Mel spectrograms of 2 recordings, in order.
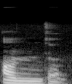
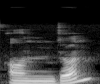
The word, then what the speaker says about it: অঞ্জন: তো শব্দের প্রয়োগ দেখো, অঞ্জন, তার উচ্চারণটা কিন্তু ইঞ, এর উচ্চারণ কিন্তু নয়ের মতো হচ্ছে। হ্যাঁ, অঞ্জন।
